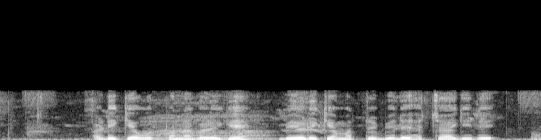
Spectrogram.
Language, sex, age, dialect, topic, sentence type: Kannada, male, 18-24, Dharwad Kannada, agriculture, statement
